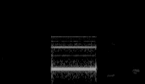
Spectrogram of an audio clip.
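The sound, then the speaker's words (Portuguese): A single electronic voicemail beep signals that a caller can start leaving a message on a mobile phone. It is a steady, mid-pitched tone lasting about half a second, followed by a few faint, brief sounds. “Deixe a sua mensagem na caixa postal.”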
